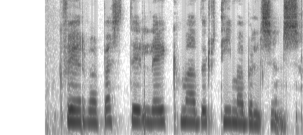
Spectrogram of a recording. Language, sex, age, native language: Icelandic, female, 30-39, Icelandic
